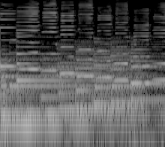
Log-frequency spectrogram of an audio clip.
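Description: Harmonica playing a quick run of notes that steps downward, over piano accompaniment with deep bass notes at the start.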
